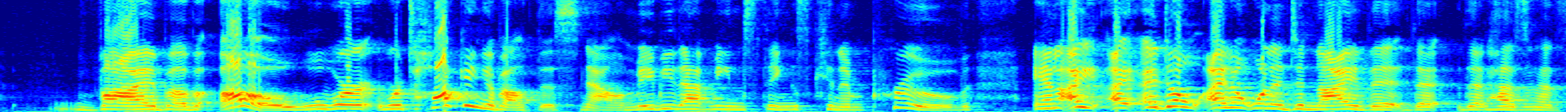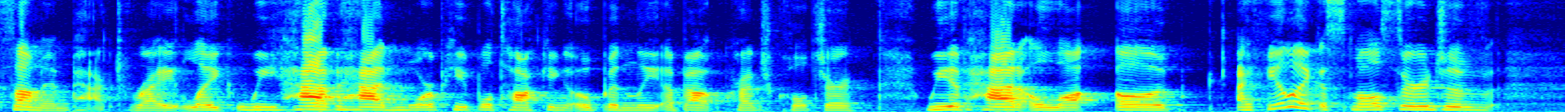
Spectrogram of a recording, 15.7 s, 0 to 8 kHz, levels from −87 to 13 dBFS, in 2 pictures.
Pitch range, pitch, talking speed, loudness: 185-235 Hz, 210 Hz, 220 wpm, -13 LUFS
